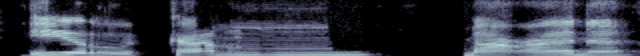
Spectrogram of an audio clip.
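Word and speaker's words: ارْكَبْ مَعَنَا: Jadi huruf ba-nya ini tadi sudah tidak dibaca ya. Tidak dibaca, langsung idgham kan, langsung diidghamkan ke huruf mim.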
